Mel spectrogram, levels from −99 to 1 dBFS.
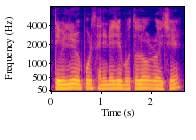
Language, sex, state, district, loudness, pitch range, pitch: Bengali, male, West Bengal, Alipurduar, -14 LUFS, 125-135 Hz, 130 Hz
